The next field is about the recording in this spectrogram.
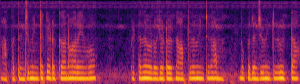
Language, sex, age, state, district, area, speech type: Malayalam, female, 30-45, Kerala, Palakkad, rural, spontaneous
